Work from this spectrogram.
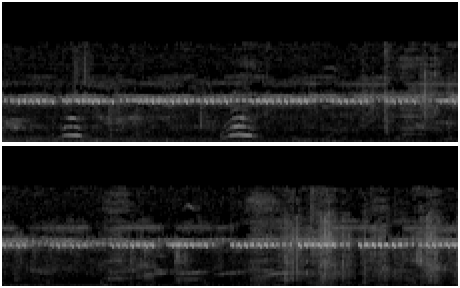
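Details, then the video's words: Orange-coated kittens from a litter of four, two short, arched meows rising and falling, about two seconds apart, followed by a few faint chirps under a constant high-pitched whine. "Kitten sound test"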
